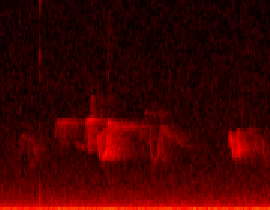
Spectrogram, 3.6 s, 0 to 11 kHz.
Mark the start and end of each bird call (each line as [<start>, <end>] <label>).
[0.00, 3.52] Red-eyed Vireo (Vireo olivaceus)
[0.62, 2.02] Eastern Wood-Pewee (Contopus virens)
[1.82, 2.42] unidentified bird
